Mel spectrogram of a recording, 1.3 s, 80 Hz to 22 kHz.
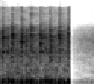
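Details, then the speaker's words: Invacar three-wheeler that sat 14 years in a field, run on axle stands; loud sharp exhaust chuffing, then a pop as the bodged exhaust patch blows out again, an exhaust leak that led to replacing the exhaust. "he just blew again there's only one thing for it I'm gonna have to change the exhaust"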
